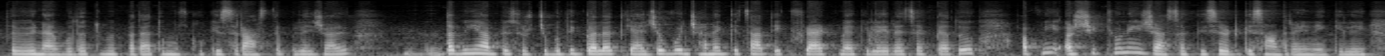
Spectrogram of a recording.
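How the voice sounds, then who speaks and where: Fast-talking woman retelling a serial. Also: mid-range voice, warm tone. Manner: rapid retelling with fillers, quotes each character in turn. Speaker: serial recap narrator. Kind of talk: casual story recap.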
